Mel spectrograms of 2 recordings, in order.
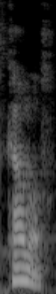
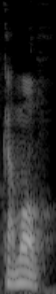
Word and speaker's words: Kamov: It's just since I'm Russian and I know the real pronunciation, and the real pronunciation of this manufacturer is Kamov, not Kamov.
